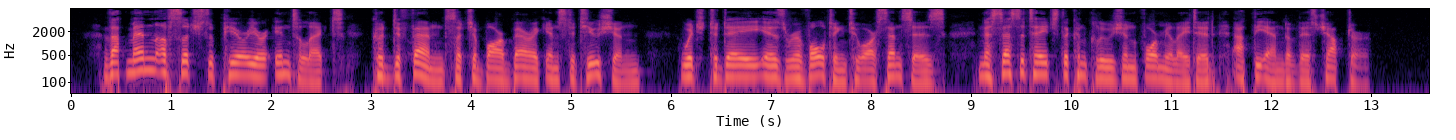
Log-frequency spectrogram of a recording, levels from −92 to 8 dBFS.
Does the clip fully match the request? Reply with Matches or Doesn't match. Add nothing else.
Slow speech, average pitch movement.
Doesn't match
